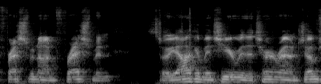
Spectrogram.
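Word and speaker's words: Stojaković: put a too strong sto yakovich all right that's how we pronounce sto yakovich I like stojakovic Anyway sto yakovich at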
